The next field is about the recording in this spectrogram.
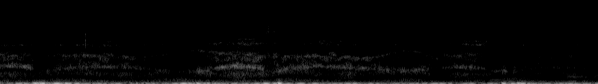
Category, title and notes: Speech > Processed / Synthetic
Creepy whispers sound Recorded with a Rode NT1 Microphone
